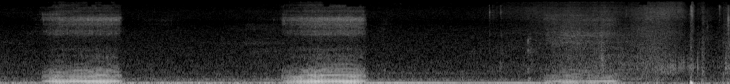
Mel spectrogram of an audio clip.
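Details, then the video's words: Brindle English Mastiff puppy asleep indoors, giving two loud, rasping, rumbling snores about two seconds apart, then a softer third snore, over a steady low hum, with a small click near the end. "Puppy Snoring // English Mastiff"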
